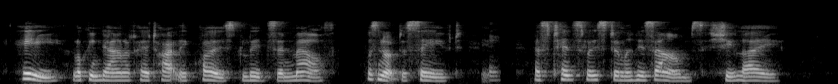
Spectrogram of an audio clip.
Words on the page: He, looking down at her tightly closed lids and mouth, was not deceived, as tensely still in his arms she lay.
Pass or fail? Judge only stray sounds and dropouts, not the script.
fail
